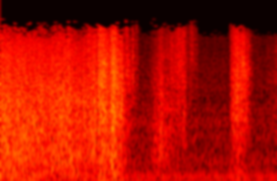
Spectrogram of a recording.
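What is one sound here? A car crashes and tumbles over with a heavy thud.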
